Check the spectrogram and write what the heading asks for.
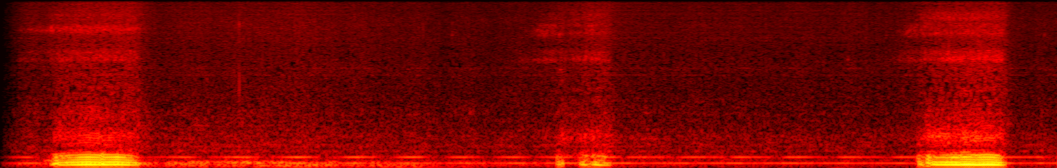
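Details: Snoring from an animal awaiting adoption: deep, rumbling snores with quieter snuffling breaths between, over a steady low electrical hum.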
